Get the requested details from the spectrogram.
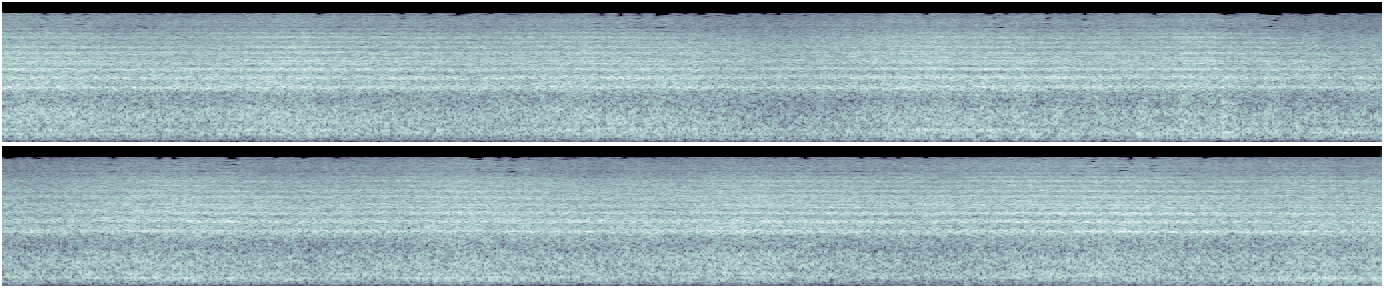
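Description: Steel wheels squeal steadily on the track.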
